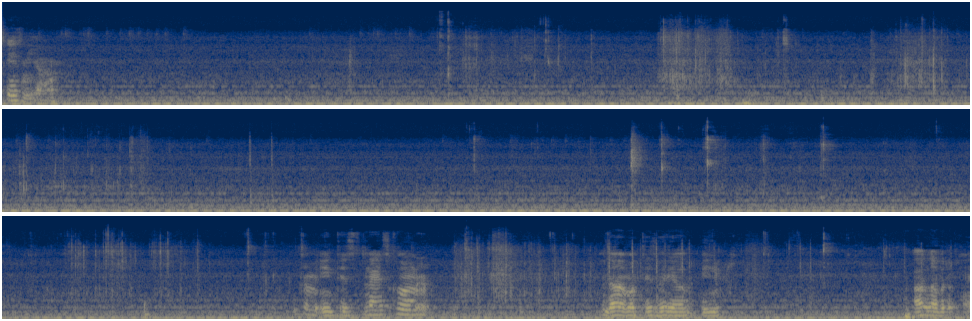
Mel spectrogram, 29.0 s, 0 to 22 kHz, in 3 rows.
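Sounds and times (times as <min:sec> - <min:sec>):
steady low hum: 0:00.0 - 0:29.0.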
